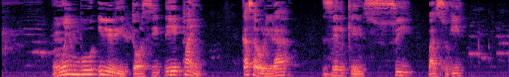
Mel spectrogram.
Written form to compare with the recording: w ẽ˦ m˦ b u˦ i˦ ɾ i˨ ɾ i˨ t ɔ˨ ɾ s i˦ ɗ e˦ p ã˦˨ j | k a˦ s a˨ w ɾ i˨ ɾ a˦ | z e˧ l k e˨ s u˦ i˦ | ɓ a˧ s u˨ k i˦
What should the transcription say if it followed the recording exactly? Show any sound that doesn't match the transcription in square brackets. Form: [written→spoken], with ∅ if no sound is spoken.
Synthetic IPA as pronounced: w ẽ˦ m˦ b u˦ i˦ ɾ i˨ ɾ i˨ t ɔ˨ ɾ s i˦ ɗ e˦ p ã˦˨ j | k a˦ s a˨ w ɾ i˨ ɾ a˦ | z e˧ l k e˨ s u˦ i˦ | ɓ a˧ s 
